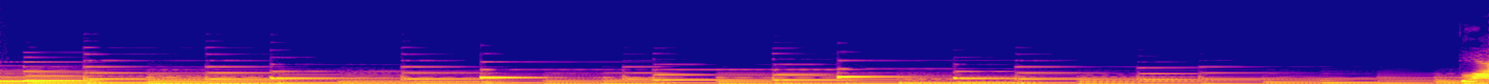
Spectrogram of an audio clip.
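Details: Gentle piano music playing slow chords and a melody, with no animal sounds.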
